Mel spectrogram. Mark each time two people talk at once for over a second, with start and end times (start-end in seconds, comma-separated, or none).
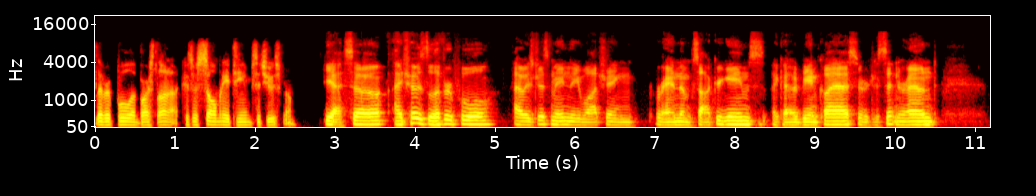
none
